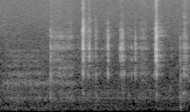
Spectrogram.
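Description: Small plastic clicks and taps from a plastic camera case being handled and its parts fitted together: a faint rustle, then from about a second in a quick run of about six sharp clicks, the last one loudest.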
